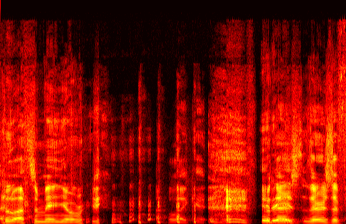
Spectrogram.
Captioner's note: Lex laughs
